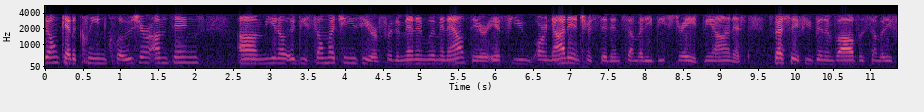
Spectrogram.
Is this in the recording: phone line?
yes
